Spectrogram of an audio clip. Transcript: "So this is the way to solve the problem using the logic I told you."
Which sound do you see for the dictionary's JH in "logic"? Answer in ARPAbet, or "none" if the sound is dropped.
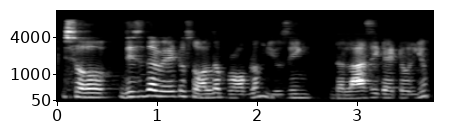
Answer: Z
